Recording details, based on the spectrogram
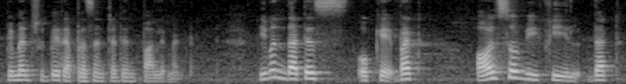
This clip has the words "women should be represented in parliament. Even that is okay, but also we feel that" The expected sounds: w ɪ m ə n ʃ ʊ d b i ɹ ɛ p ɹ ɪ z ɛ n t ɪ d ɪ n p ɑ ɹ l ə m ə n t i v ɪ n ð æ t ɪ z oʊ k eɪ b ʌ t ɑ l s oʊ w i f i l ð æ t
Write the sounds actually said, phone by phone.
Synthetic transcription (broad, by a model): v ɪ m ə n ʃ ʊ d b i ɹ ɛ p ɹ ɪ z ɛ n t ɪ d ɪ n p ɑ ɹ l ə m ə n t i v ɪ n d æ t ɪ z oʊ k eɪ b ʌ t ɑ l s oʊ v i f i l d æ t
